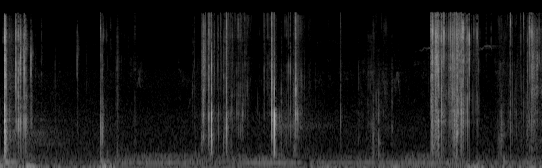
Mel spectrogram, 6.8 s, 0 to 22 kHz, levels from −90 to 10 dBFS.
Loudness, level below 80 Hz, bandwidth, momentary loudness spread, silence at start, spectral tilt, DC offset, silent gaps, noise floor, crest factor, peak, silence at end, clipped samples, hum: -30 LUFS; -60 dBFS; 17 kHz; 22 LU; 0 s; 0.5 dB/octave; under 0.1%; none; -60 dBFS; 34 dB; 0 dBFS; 0.05 s; under 0.1%; none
